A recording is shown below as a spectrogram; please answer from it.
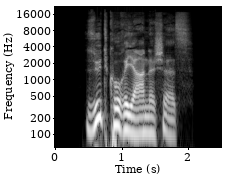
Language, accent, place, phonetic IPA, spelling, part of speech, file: German, Germany, Berlin, [ˈzyːtkoʁeˌaːnɪʃəs], südkoreanisches, adjective, De-südkoreanisches.ogg
- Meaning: strong/mixed nominative/accusative neuter singular of südkoreanisch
